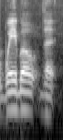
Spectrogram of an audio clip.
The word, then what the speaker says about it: Weibo: This came from, you pronounce it Weibo or Weibo, like China's Twitter.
